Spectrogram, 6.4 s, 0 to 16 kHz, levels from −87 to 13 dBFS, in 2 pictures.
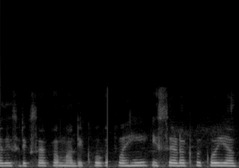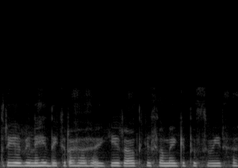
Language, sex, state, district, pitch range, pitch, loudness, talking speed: Hindi, female, Uttar Pradesh, Budaun, 245-260 Hz, 255 Hz, -29 LUFS, 200 wpm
